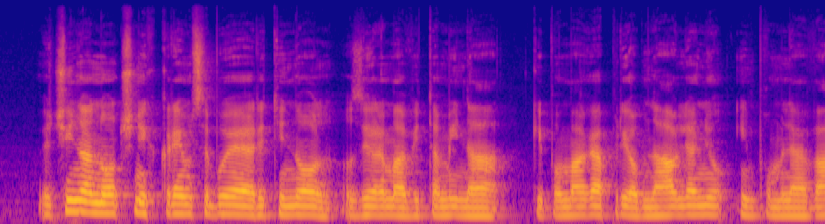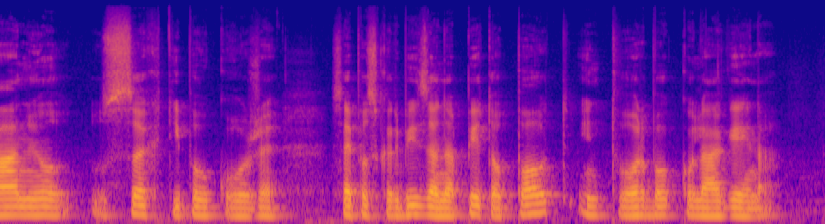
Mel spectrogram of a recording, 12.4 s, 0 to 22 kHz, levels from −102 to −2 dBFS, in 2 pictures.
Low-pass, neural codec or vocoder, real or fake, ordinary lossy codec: 19.8 kHz; vocoder, 48 kHz, 128 mel bands, Vocos; fake; none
